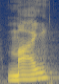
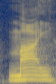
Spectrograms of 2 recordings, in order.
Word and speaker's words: mein: And these two letters, you don't pronounce them like in English. You don't say A or EI. No, you just say my, like this. My.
